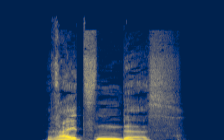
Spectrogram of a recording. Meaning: strong/mixed nominative/accusative neuter singular of reizend
- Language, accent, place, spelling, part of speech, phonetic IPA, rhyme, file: German, Germany, Berlin, reizendes, adjective, [ˈʁaɪ̯t͡sn̩dəs], -aɪ̯t͡sn̩dəs, De-reizendes.ogg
